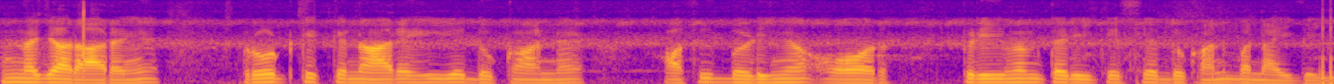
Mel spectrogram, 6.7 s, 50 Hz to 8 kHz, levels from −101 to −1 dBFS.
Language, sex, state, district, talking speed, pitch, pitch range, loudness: Hindi, male, Bihar, Bhagalpur, 190 wpm, 120 Hz, 115-130 Hz, -20 LUFS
